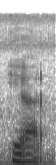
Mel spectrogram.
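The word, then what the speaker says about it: heir: जैसे for example with silent H, यहाँ पे साइलेंट एच है। An honest, an hour, N एयर, an hour.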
